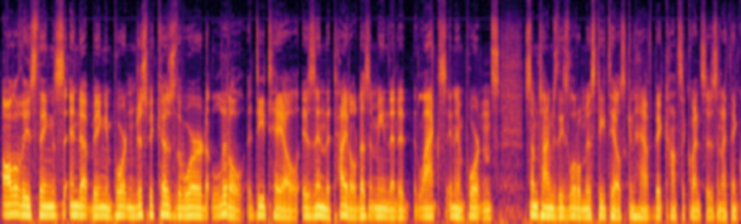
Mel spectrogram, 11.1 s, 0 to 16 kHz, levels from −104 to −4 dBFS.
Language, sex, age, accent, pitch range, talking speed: English, male, 30-49, American, 85-110 Hz, 200 wpm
